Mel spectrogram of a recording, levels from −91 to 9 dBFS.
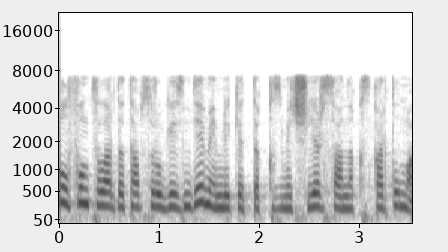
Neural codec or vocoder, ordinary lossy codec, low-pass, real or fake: vocoder, 22.05 kHz, 80 mel bands, Vocos; none; 7.2 kHz; fake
